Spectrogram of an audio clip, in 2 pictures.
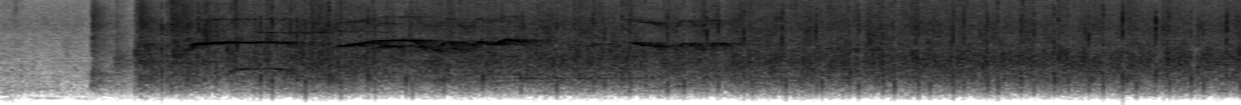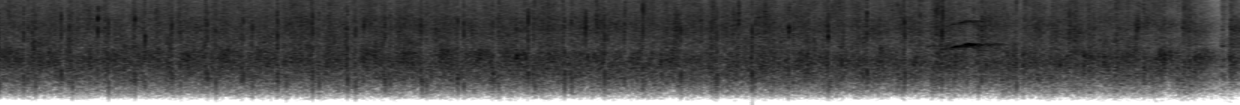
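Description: A room full of people applauding, starting about a second in and going on steadily, with a few whistles in the first few seconds and another near the end.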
